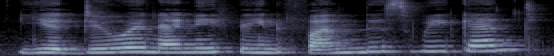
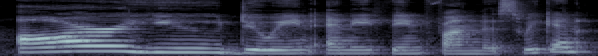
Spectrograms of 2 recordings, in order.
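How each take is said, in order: First: The question starts directly with you, dropping are. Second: The question starts with are before you. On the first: "the word are, it's on vacation" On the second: "Should there be another word? Yep"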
